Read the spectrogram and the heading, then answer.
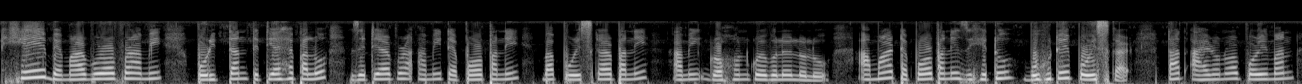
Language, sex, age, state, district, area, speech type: Assamese, female, 30-45, Assam, Dibrugarh, rural, spontaneous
